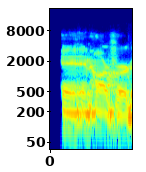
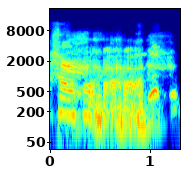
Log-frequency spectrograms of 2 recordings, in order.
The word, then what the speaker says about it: Hereford: like yoga retreats in Hartford at the farm, right? And you mentioned Bhakti as well. I'm sorry, I said Hartford, right? How do you say it? Okay, everyone does it. Hereford.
